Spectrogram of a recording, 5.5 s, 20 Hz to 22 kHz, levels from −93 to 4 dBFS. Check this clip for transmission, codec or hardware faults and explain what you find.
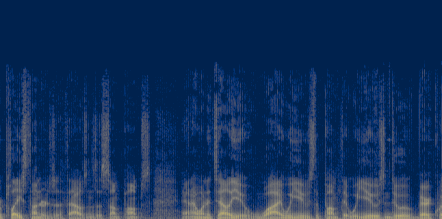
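One fault is present, running through the whole clip: overlap-add ripple. The audio was split into windowed frames and reassembled with an overlap whose windows do not sum to a constant gain, so the level swings once per frame. Here the swing repeats at around 40 times a second with a depth of about 60 dB, meaning each cycle dips nearly to silence. The result is a rapid, continuous pulsing chopped into the sound.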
